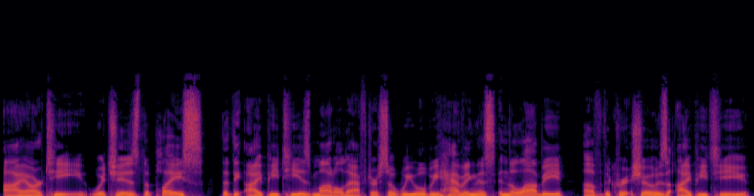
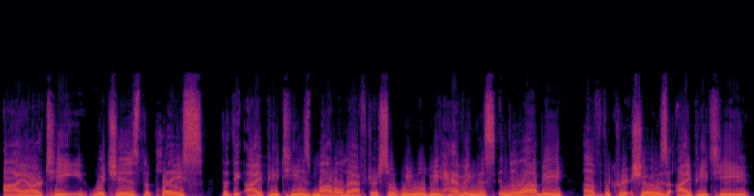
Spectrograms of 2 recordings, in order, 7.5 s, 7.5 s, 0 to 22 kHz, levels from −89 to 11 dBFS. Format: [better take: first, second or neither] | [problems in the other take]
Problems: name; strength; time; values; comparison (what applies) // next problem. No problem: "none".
first | distortion; slight; 10 dB below the speech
